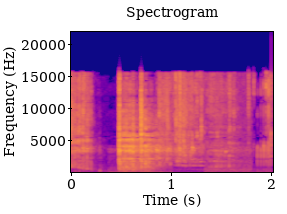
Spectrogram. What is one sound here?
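Water pours into a glass pot.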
